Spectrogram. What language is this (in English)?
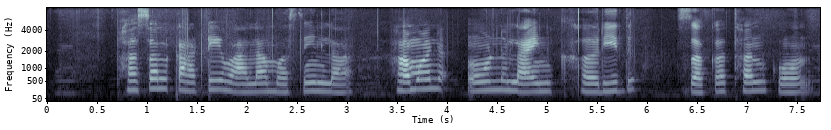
Chhattisgarhi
